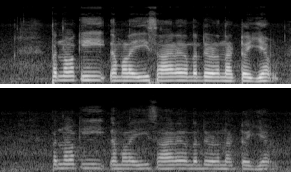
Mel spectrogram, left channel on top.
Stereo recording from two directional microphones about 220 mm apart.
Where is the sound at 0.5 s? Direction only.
35° left (ahead or behind).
